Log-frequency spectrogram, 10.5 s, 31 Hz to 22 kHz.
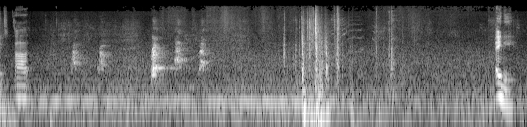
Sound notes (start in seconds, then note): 3.0 dog barking inside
